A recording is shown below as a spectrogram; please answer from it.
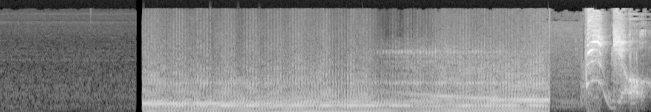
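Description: Quiet for about a second and a half, then a loud droning outro sting starts suddenly, a low rumble under held tones, and cuts off abruptly about four seconds later.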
